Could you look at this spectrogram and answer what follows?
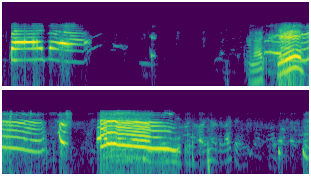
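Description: A young child cries in several loud, wavering bursts separated by pauses and small whimpers; ordinary crying.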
